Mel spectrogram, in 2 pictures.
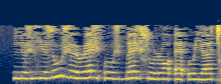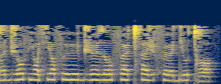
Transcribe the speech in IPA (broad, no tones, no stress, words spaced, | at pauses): ɲøʒzʲɨzuʒø ɹɛʒʔuːʒ bɛʒɕu ɹɔʔɛʔu jɜɡ͡ǀœ d͡ʒofjɔ sʲɔfɨːd͡ʒø zofœǀʰɜʒ fø dʲuɡ͡ǀɔ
